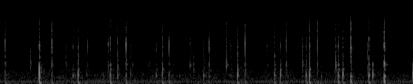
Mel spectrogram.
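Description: Long blue nails tap and scratch the printed metal lid of a small red metal tea tin, then a hand lifts and holds the tin. It makes a quiet, irregular run of short, sharp clicks with a faint metallic tone near 465 Hz that dies away almost instantly, alongside soft scratchy rustling and a steady low hum.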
